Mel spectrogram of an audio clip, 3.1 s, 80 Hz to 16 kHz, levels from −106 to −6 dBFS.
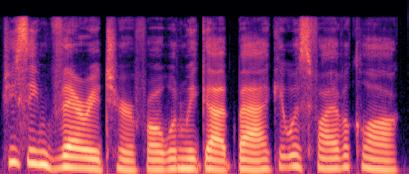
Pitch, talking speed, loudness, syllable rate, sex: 175 Hz, 235 wpm, -19 LUFS, 5.4 syllables/s, female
